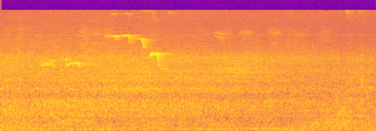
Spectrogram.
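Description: Departing steam-hauled special train with a diesel locomotive coupled at the rear: a steady, loud rumble of the diesel and the wheels on the rails, slowly fading. A bird chirps a few times between about half a second and two seconds in.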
